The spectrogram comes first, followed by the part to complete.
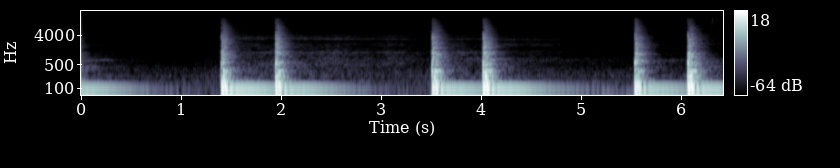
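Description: Small djembe played in a heartbeat rhythm: paired strokes about half a second apart, a pair every two seconds or so, three times.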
